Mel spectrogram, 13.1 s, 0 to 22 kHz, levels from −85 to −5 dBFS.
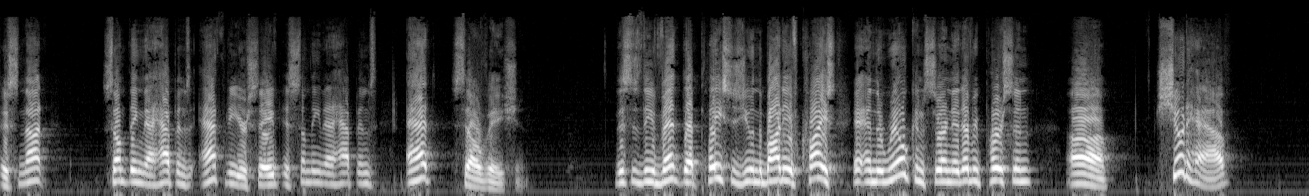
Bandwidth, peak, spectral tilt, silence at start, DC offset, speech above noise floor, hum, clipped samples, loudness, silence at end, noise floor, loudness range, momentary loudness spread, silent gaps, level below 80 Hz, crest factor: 16 kHz; 0 dBFS; -5.5 dB/octave; 0 s; under 0.1%; 48 dB; none; under 0.1%; -12 LUFS; 0.85 s; -59 dBFS; 5 LU; 11 LU; none; -50 dBFS; 12 dB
